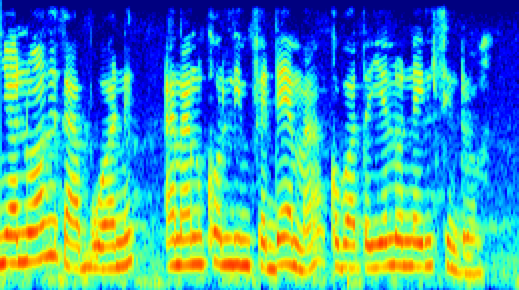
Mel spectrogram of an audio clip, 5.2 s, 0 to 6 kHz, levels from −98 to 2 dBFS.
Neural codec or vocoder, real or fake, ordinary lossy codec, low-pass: none; real; none; 5.4 kHz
